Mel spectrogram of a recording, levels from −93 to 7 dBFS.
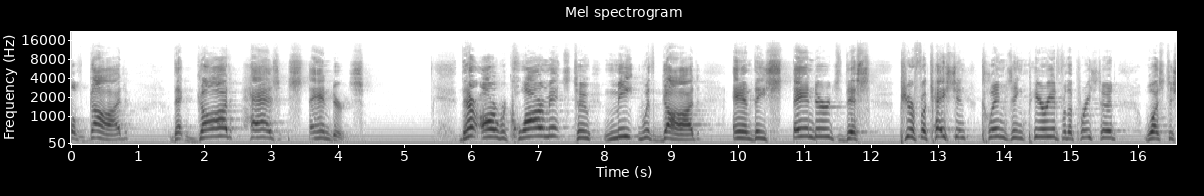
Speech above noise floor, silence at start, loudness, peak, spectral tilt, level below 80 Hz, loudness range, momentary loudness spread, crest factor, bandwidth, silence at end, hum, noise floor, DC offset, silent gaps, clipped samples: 29 dB; 0 s; -26 LUFS; -6 dBFS; -3.5 dB/octave; -56 dBFS; 5 LU; 14 LU; 20 dB; 13.5 kHz; 0 s; none; -55 dBFS; under 0.1%; none; under 0.1%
